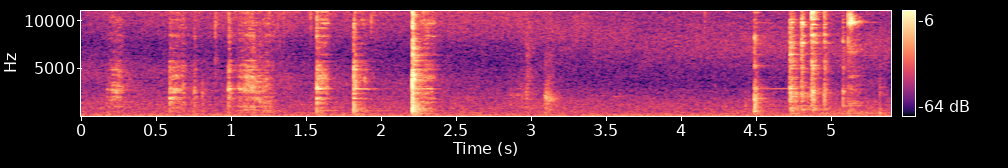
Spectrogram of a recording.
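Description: Nigella seeds and turmeric powder frying in hot oil in a pan for egg curry, a faint sizzle broken by scattered spoon scrapes and clinks against the pan.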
